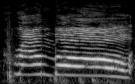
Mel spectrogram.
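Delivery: bright, loud cry of the shop's name; joyful reveal of the name; excited shout. Real, not acted. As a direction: announce it with a thrill. Showing off the Crumbl shop.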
